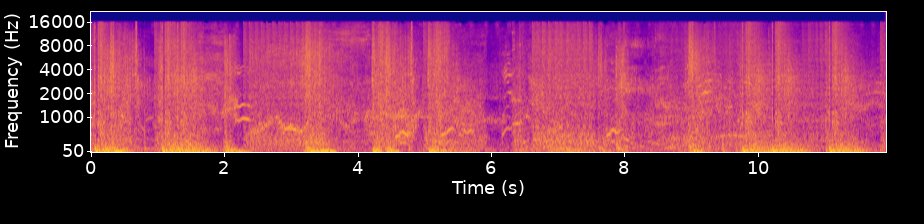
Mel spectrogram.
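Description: Zombies snarl and growl up close.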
